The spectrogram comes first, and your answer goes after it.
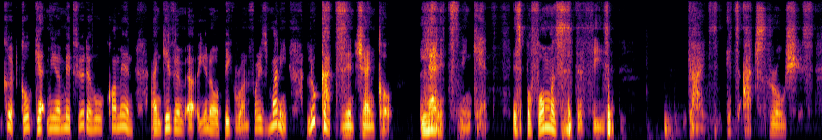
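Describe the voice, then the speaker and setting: A man hosting a fan debate show, ranting passionately about his team and swinging between loud outbursts and quiet asides. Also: fairly high pitch, slightly rough, no echo. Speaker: fan channel host. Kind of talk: heated football fan debate.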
